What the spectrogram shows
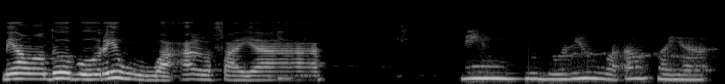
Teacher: Jadi kasrotainnya langsung masuk ke huruf waw ya. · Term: Idgham bigunah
